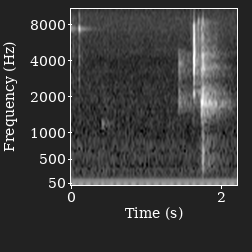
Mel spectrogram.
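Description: Near silence, then a couple of faint, sharp clicks about a second and a half in, from a computer mouse button clicking.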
